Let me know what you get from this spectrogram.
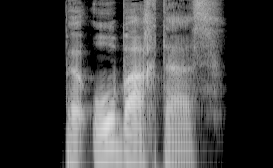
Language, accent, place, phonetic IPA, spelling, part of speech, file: German, Germany, Berlin, [bəˈʔoːbaxtɐs], Beobachters, noun, De-Beobachters.ogg
- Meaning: genitive singular of Beobachter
